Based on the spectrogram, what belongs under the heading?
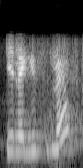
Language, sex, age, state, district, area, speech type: Assamese, female, 18-30, Assam, Tinsukia, urban, conversation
